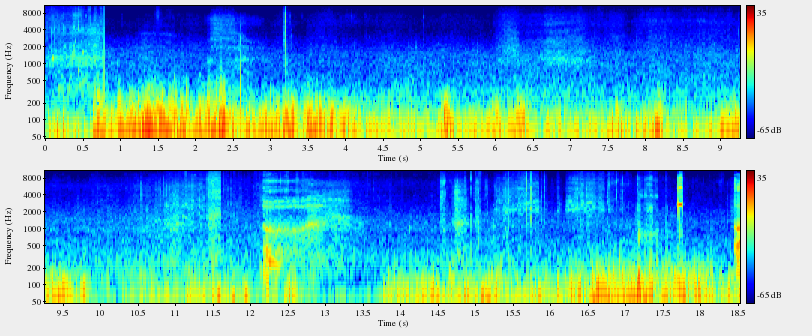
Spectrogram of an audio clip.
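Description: Water sloshing and knocking against a plastic kayak hull, heard as a low, uneven rumble, with a few light clicks.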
